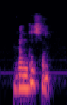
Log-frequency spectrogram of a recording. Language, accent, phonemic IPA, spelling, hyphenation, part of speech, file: English, Southern England, /ɹɛnˈdɪʃ(ə)n/, rendition, ren‧di‧tion, noun / verb, LL-Q1860 (eng)-rendition.wav
- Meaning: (noun) 1. An interpretation or performance of an artwork, especially a musical score or musical work 2. A given visual reproduction of something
